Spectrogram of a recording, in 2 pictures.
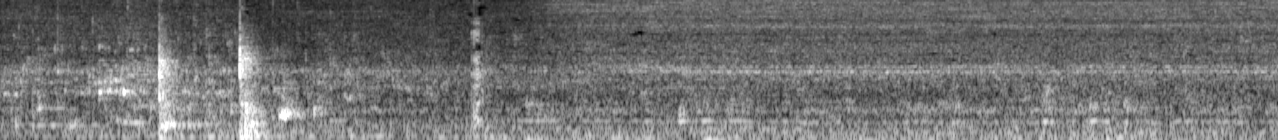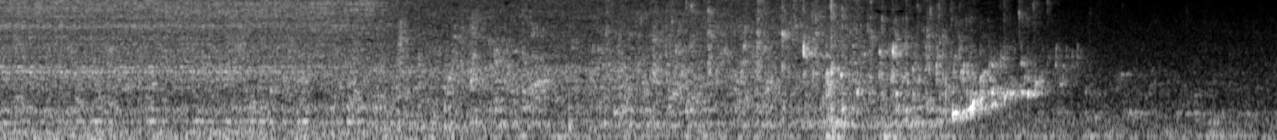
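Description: Water from a tap splashes into a basin full of water.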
